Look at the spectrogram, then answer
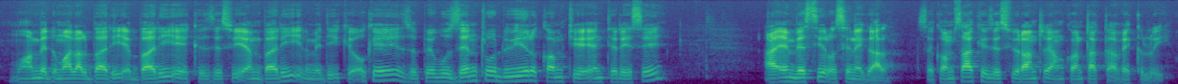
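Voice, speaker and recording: A middle-aged man from Guinea making a deliberate public statement, speaking haltingly with frequent pauses and fillers. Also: mid-range voice. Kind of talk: slow, deliberate video statement.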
